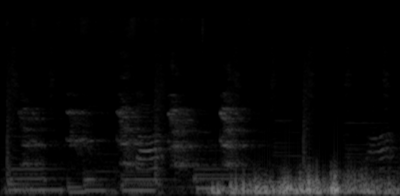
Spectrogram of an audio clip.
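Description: A border collie puppy barking several times in quick succession over background music; the barks fall in the first half, and a louder low rumble follows.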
